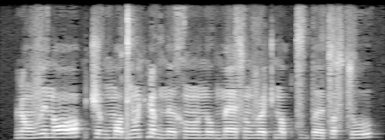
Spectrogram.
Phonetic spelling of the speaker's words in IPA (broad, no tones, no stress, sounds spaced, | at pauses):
ɳ ɔ̃ v ɪ n ɔː | t͡ʃ ə˞ ɡ m ɔ d j õː t͡ʃ ɳ ə ɡ n ɘː x õː n o ɡ m ɛː s õ v ə˞ t͡ʃ n ɔ p t͡s ə d p ɘː t͡s ɔ s t͡s u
